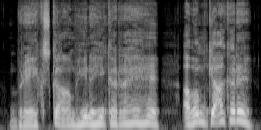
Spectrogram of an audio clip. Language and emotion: Urdu, fearful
